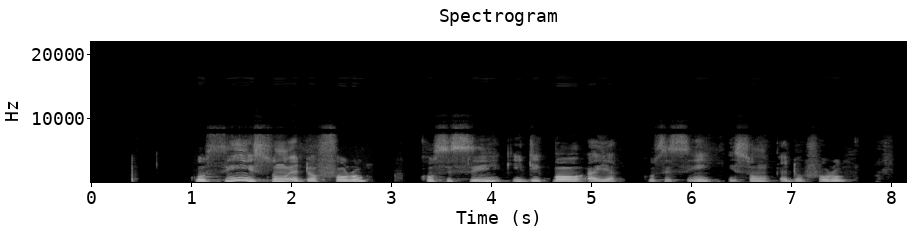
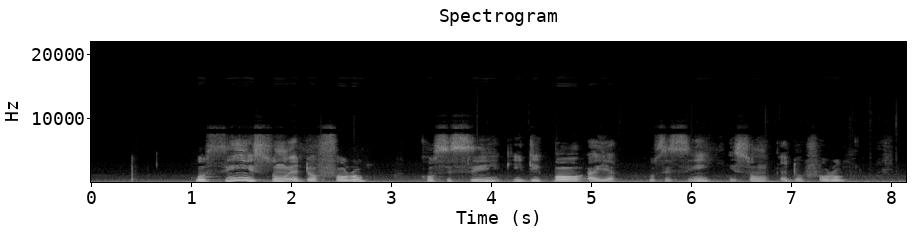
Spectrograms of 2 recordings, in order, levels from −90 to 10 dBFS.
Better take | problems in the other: first | background sound (Accelerating, revving, vroom); 12 dB below the speech

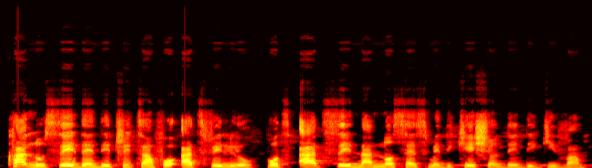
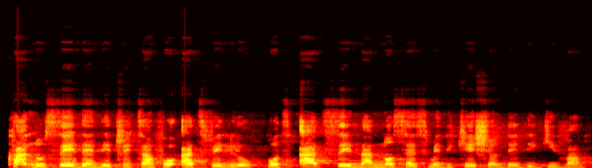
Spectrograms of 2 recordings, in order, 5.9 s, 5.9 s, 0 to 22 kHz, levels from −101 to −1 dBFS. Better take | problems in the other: first | room echo; dies away in 0.6 s

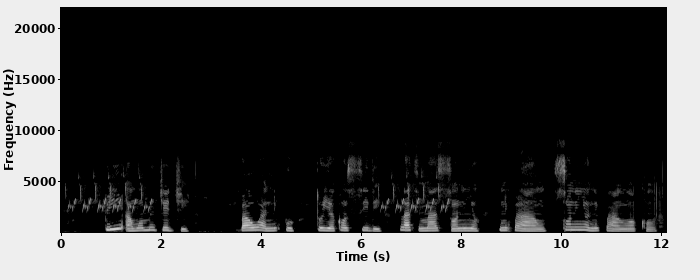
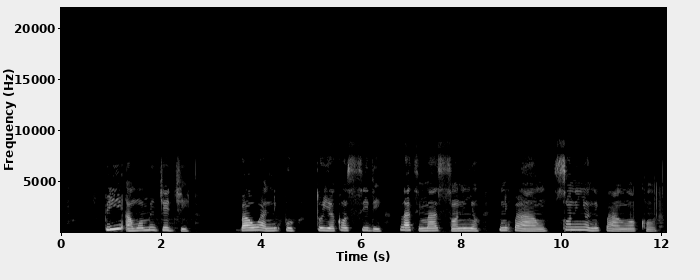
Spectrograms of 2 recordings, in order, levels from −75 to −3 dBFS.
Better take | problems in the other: second | noise reduction (classical method spectral subtraction)

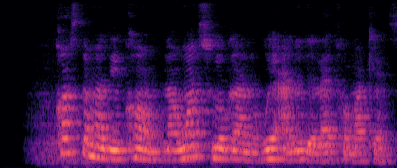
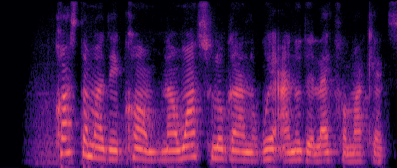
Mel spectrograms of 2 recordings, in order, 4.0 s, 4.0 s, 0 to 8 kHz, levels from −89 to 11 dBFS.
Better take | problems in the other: second | room echo; dies away in 0.6 s

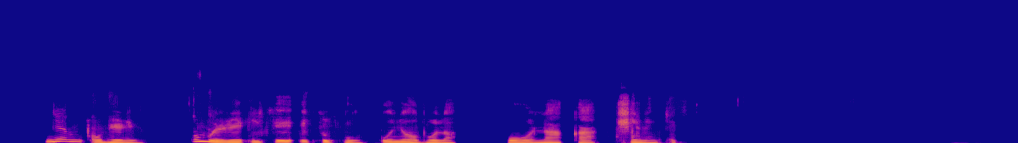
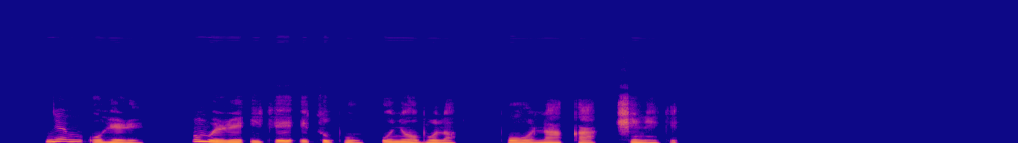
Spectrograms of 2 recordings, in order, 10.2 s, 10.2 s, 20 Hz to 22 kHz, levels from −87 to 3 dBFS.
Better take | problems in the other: second | noise reduction (neural mask model Resemble Enhance denoiser)

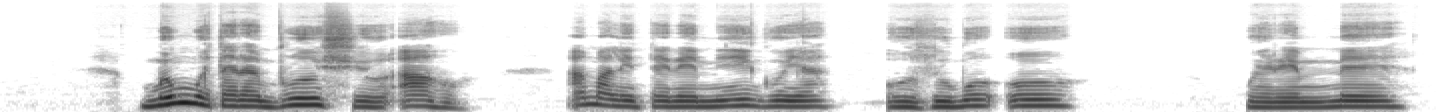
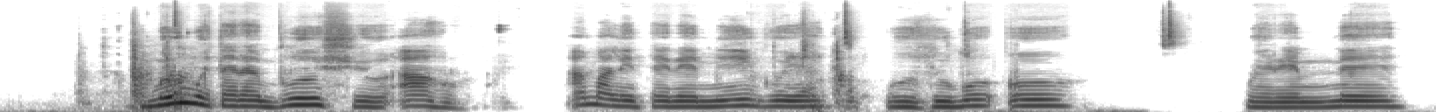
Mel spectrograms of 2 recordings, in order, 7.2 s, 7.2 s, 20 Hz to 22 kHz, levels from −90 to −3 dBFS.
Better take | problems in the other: first | noise reduction (neural mask model Resemble Enhance denoiser)

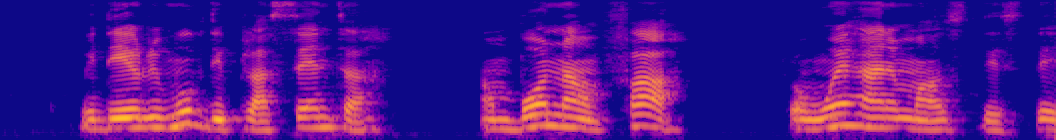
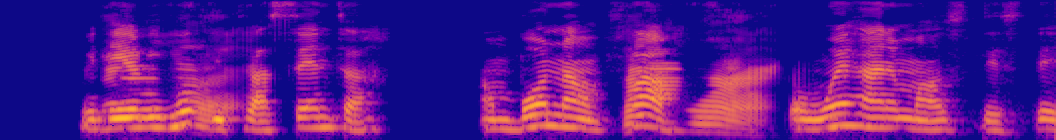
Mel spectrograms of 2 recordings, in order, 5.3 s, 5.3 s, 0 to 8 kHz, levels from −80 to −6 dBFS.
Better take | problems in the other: first | noise reduction (neural mask model Resemble Enhance denoiser)

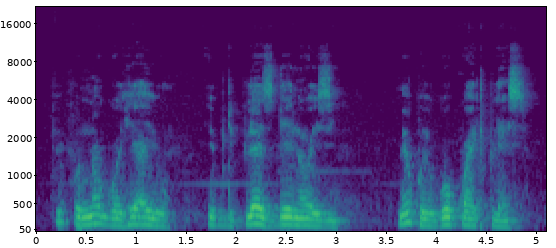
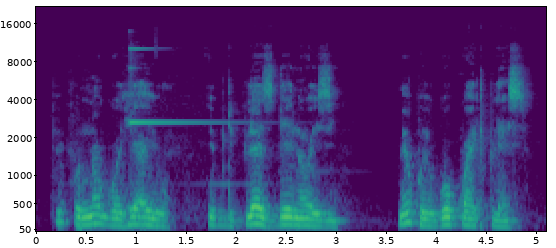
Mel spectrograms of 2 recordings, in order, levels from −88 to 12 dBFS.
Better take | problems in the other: first | noise reduction (neural mask model RNNoise)

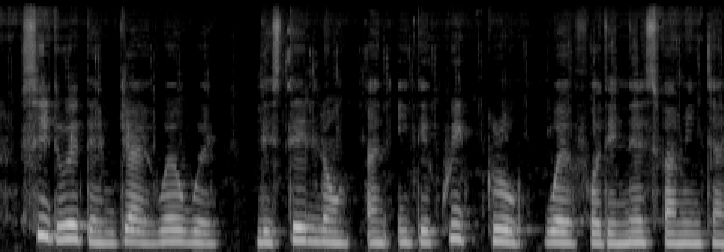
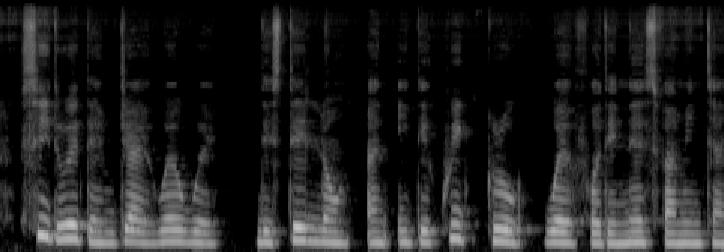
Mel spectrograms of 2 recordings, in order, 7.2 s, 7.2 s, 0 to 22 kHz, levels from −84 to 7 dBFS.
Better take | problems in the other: second | noise reduction (neural mask model Resemble Enhance denoiser)

